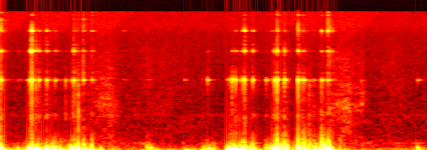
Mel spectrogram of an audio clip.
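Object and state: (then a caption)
Cut glass tumbler. Fingertips and nails tap the outside of a small, empty, hollow, clear cut-crystal tumbler with a diamond pattern, held in one hand. The taps come in two quick clusters separated by quieter pauses. Each tap gives a soft low thump with a brief bright glassy chink that fades almost at once.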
